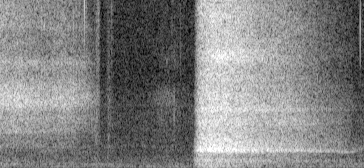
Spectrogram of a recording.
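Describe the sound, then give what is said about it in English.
One deep breath: a soft, drawn-out inhale, then a louder, sighing exhale that starts abruptly and slowly fades away. The breathing is heard alone, with no words. “I want you to take a deep breath. Let's do that together right now.”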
